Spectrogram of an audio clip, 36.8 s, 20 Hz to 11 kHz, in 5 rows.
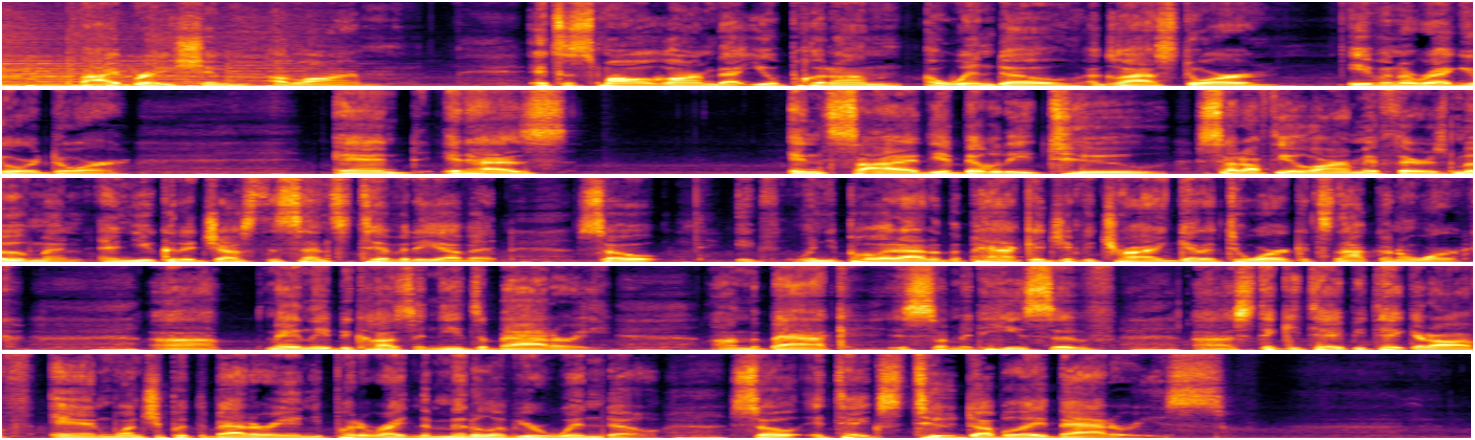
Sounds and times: Speech: 0.4 - 2.0, 2.6 - 8.0, 9.0 - 10.2, 11.3 - 35.6.

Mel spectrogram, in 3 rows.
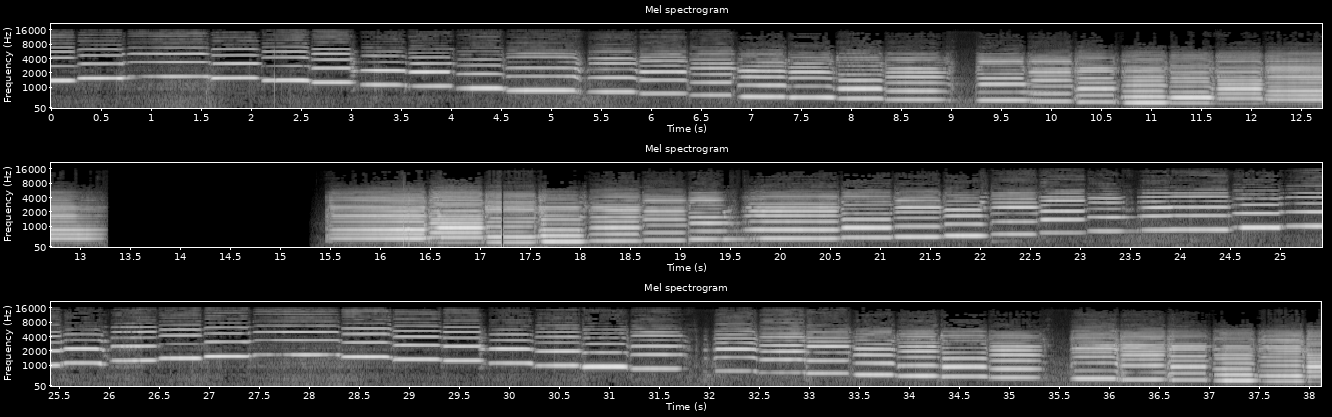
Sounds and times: Violin, fiddle: 0.0 - 13.3, 15.4 - 38.1.

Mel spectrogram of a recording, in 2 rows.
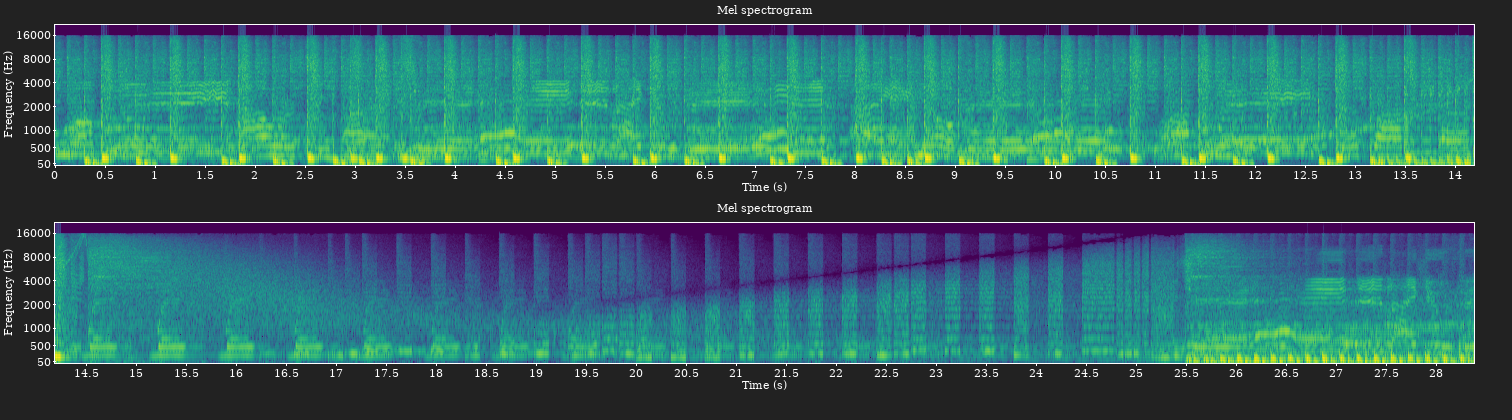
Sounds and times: Music: 0.0 - 28.3.

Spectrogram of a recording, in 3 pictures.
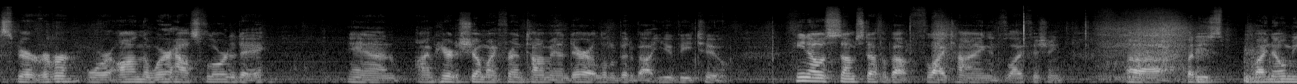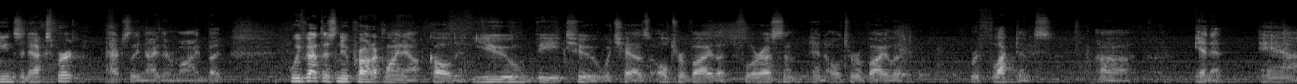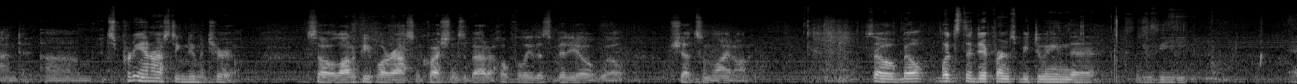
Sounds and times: Speech: 0.0 - 2.7, 3.5 - 7.3, 7.9 - 15.2, 15.9 - 28.4, 29.0 - 33.6, 34.6 - 38.2.

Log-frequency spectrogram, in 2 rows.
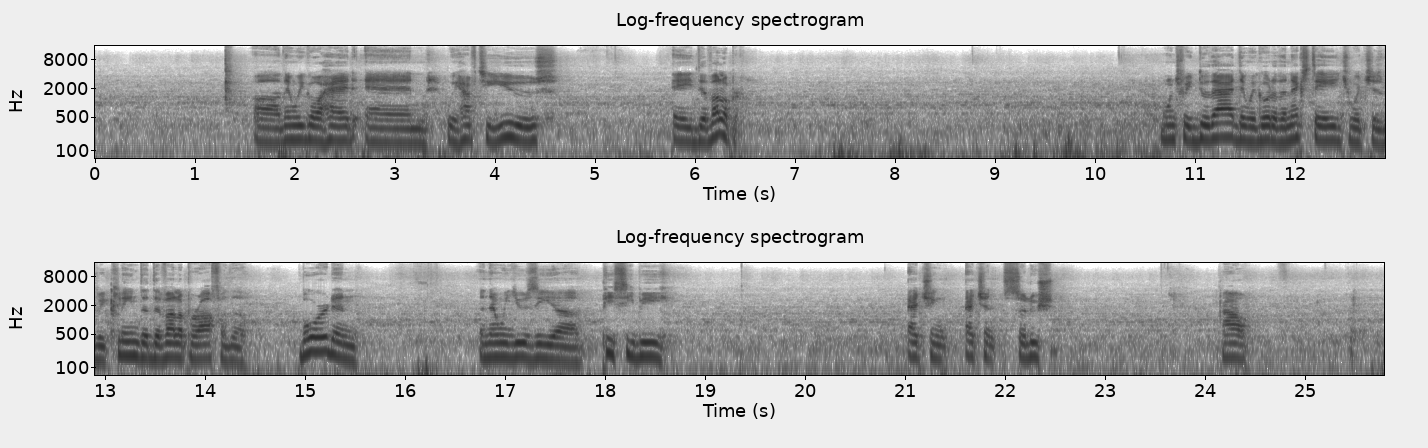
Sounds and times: Speech: 1.6 - 4.7, 5.8 - 6.6, 10.6 - 15.6, 16.8 - 18.7, 21.0 - 22.6, 24.2 - 24.5.

